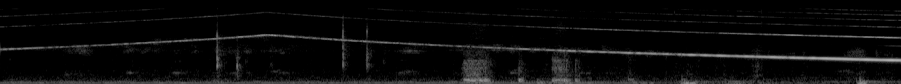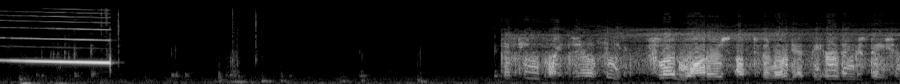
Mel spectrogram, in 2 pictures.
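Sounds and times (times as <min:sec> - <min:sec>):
electronic tone sliding down: 0:04.6 - 0:10.2.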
